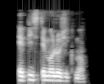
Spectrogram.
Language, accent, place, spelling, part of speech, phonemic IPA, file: French, France, Lyon, épistémologiquement, adverb, /e.pis.te.mɔ.lɔ.ʒik.mɑ̃/, LL-Q150 (fra)-épistémologiquement.wav
- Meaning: epistemologically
